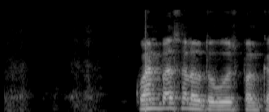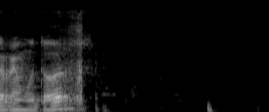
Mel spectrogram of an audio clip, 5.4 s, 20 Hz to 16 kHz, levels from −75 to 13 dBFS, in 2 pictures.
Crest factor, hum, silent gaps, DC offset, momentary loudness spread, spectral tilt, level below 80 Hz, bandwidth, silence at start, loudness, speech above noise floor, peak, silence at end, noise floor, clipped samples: 20 dB; none; none; under 0.1%; 10 LU; -6 dB/octave; -58 dBFS; 11.5 kHz; 1.4 s; -23 LUFS; 54 dB; -6 dBFS; 0.6 s; -76 dBFS; under 0.1%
